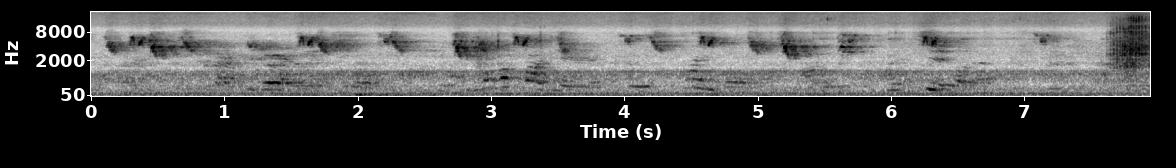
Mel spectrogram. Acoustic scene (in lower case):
residential area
